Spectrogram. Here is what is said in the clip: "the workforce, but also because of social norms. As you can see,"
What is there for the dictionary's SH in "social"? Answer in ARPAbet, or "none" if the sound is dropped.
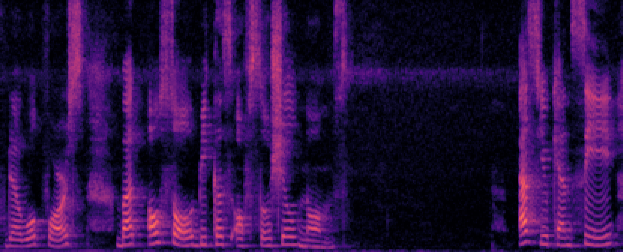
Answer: SH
